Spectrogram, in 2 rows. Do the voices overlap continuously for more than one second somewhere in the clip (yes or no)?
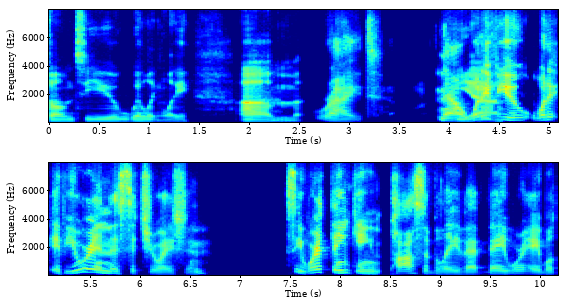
no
